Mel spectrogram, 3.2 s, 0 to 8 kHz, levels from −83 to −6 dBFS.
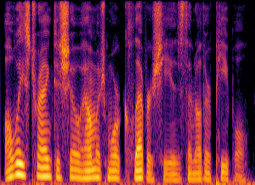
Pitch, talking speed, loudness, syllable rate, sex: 115 Hz, 245 wpm, -18 LUFS, 5.6 syllables/s, male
